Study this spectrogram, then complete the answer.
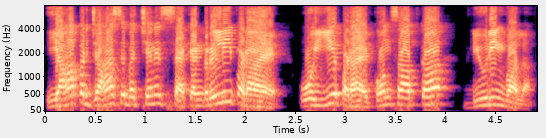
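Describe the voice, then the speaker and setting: A man's voice: high voice, animated, a bit bright. A male English teacher giving an exam prep lesson, calling students "beta" and checking "theek hai?" after each point. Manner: explains pronunciation slowly, syllable by syllable.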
